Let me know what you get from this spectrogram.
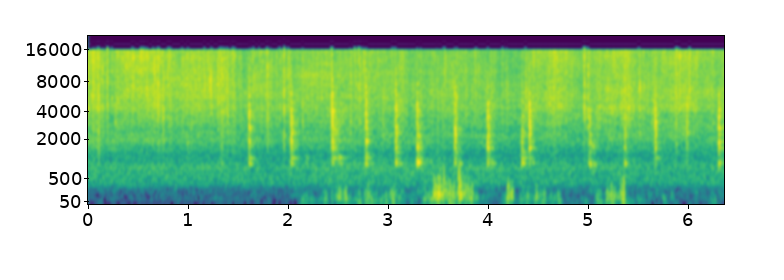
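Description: Aloo tikkis and sliced vegetables sizzling in hot oil in a small pan, with many sharp crackles and clicks as a spoon and spatula work the food. Dull low knocks come between about two and five seconds in.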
